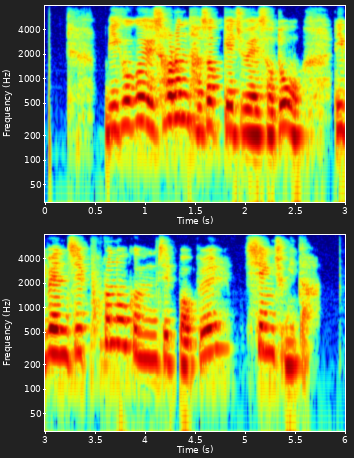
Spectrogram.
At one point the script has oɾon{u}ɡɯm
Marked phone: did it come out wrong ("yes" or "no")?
yes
